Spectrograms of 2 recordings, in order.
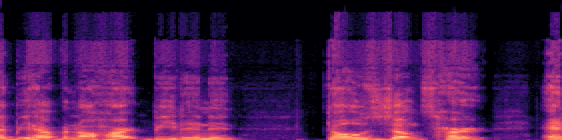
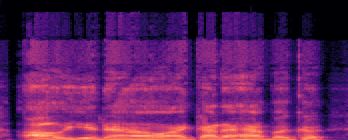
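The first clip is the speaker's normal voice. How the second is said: raspy smoker lady; 4 semitones lower than usual. Retold or imitated. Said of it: "the woman with the raspy voice".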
